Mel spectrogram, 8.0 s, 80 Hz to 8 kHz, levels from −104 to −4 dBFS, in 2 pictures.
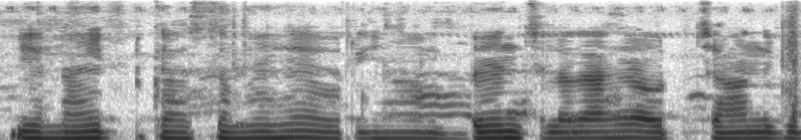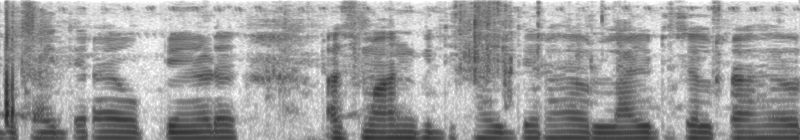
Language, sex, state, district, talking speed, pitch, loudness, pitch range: Hindi, male, Chhattisgarh, Sarguja, 230 wpm, 130 Hz, -28 LUFS, 125-130 Hz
